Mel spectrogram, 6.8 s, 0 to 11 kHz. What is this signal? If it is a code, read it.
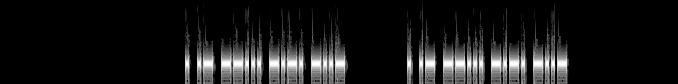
Morse code, heard as a keyed tone, about 37 wpm, 700 Hz. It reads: EA7CX EA7CX
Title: DXCC-100 Call Signs - 5 Characters - Repeated 2x - 40wpm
